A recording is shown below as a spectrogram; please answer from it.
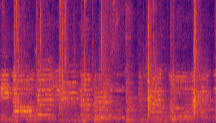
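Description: Children and adults singing a gospel song together in unison, with instrumental accompaniment and a steady beat about twice a second.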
